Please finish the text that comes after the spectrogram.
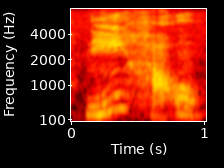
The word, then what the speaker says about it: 你好: * 한다고 했습니다 미아 원래는 니 하오 라고 해야 되지만 그러면 힘도 많이 들고 발음 씩 순조롭지 않아요 그래서 둥 빈 들이 삼성 삼성 이 연달아 나은 경우에 앞에 삼성 이성으로 받고자 라고 한 겁니다 그래서 니 하우 라고 발음만 해 주되 성조 표기는 바뀌지 않습니다 삼성과 삼성을 제외한 나머지가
